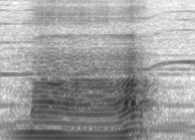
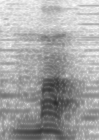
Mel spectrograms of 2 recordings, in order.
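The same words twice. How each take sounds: First: Its pitch changes within the syllable. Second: It is said with no particular tone. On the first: "um ma que varia o tom" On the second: "Ma não tem tom nenhum"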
